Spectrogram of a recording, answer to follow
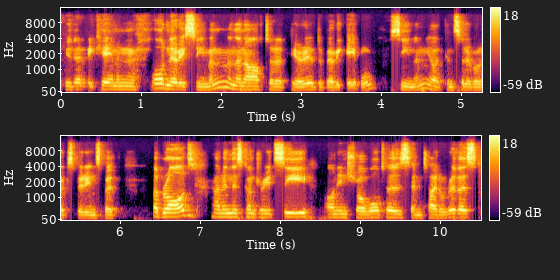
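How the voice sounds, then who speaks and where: A man reading a courteous barrister in a courtroom play, putting formal, halting questions. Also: mid-range voice, close to an everyday voice, poor audio. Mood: patient, formal. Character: courteous male barrister leading his own witness. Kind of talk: table read of a courtroom play.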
